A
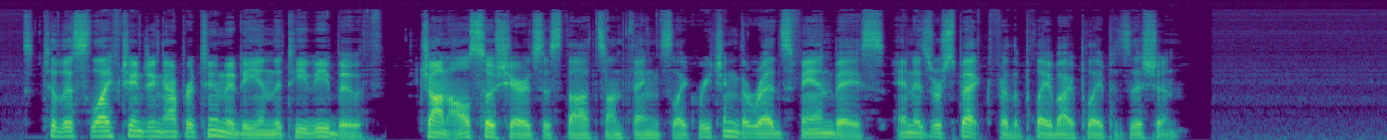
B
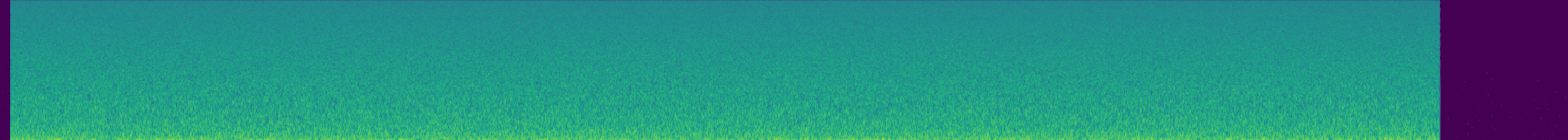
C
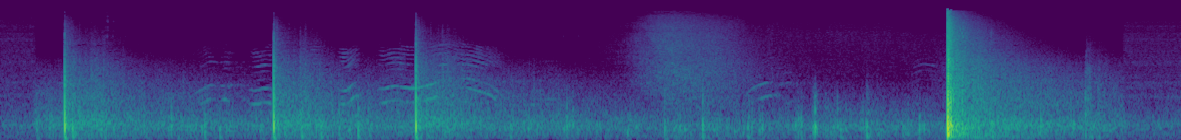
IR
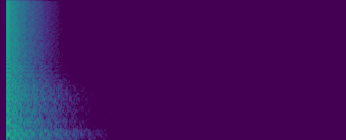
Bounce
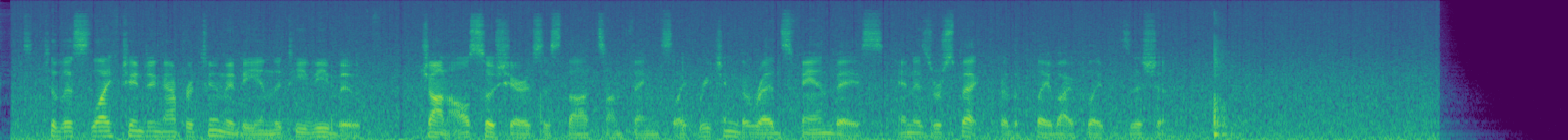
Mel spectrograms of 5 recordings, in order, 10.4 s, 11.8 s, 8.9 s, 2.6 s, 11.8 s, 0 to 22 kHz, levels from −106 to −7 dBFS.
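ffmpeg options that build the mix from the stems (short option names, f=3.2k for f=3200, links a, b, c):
-filter_complex "[0:a]acompressor=mode=upward:threshold=-50dB:ratio=2.5,volume=2.5dB[a];[1:a]acrossover=split=2500[b][c];[c]acompressor=threshold=-43dB:ratio=4:attack=1:release=60[d];[b][d]amix=inputs=2:normalize=0,asoftclip=type=hard:threshold=-31.5dB,volume=-4.5dB,asplit=2[e][f];[f]volume=-19.5dB[g];[2:a]asplit=2[h][i];[i]afreqshift=-2.2[j];[h][j]amix=inputs=2:normalize=1,adelay=2000,volume=-4.5dB,asplit=2[k][l];[l]volume=-7.5dB[m];[3:a]atrim=start_sample=2205[n];[g][m]amix=inputs=2:normalize=0[o];[o][n]afir=irnorm=-1:irlink=0[p];[a][e][k][p]amix=inputs=4:normalize=0"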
